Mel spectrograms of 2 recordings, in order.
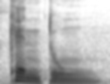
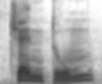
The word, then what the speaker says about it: centum: 100 is kenu and in classical Latin is kenum and then in ecclesiastical Latin it becomes kentum. Centum because it's an Italian pronunciation and in Italian we say chento.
